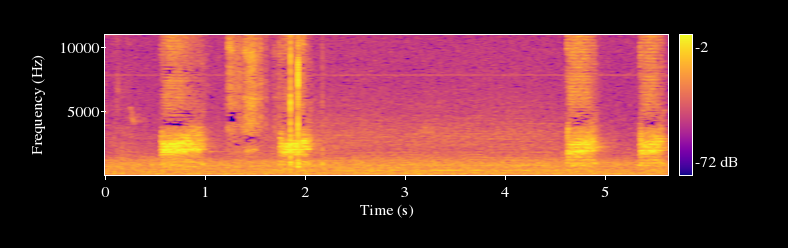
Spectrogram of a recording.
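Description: A squirrel calls with short, hoarse, nasal bursts that sound almost like a crow's caw. Three come in quick succession, then after a quiet gap two more follow, over a soft background hiss.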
